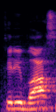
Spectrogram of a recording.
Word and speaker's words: Kiribati: And if you split into eastern and western, some islands of Kiribati or Kiribati. Kiribati is the local pronunciation.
